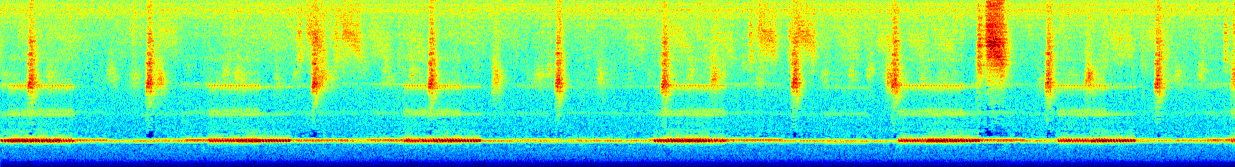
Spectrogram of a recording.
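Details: On a warm summer night in Bulgaria, crickets chirp in the grass; a constant piercing trill rises and falls in loudness in waves of a few seconds, topped by crisp high clicks.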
